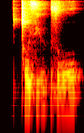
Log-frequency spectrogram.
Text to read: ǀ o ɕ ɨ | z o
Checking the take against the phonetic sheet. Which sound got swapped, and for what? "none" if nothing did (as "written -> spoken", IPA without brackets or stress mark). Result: ɕ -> sʲ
